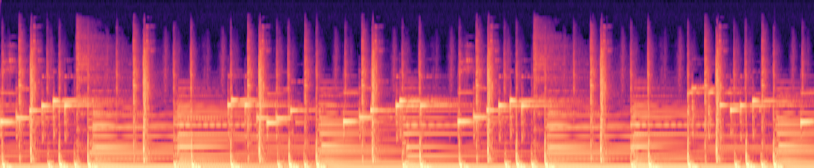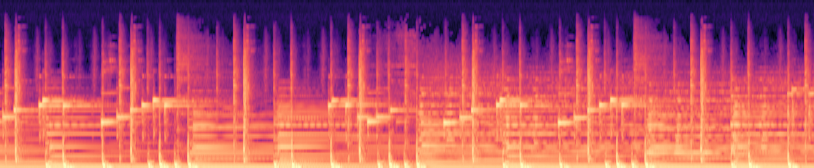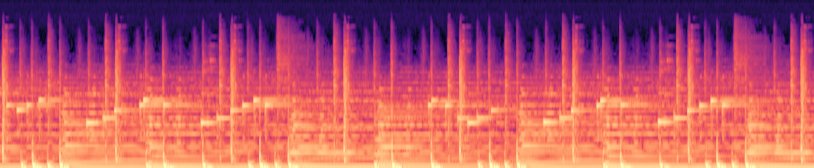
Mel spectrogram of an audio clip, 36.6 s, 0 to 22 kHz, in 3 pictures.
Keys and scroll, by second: 3.5 space, 10.5 space, 15.3 space.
